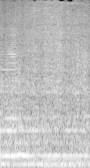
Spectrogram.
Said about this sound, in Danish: her, det er lyden af et af verdens længste tog.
